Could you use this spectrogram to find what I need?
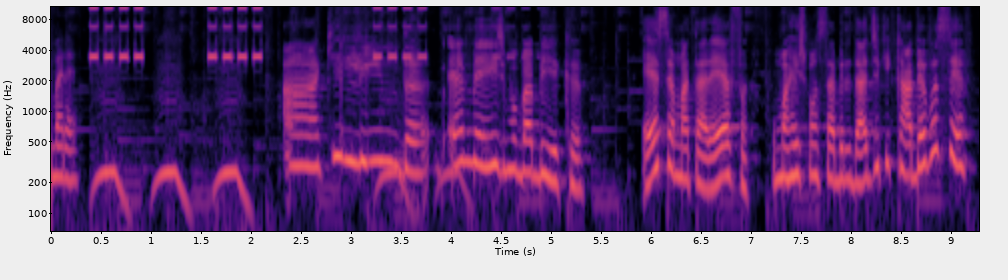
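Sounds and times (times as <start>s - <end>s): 
speech: 0.0s - 9.2s
phone alarm going off: 0.4s - 2.2s, 3.2s - 4.7s.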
